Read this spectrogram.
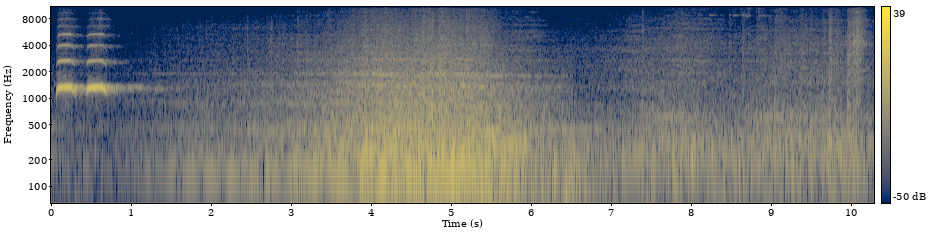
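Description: An electric train rumbles and clatters past on rails, close by.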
